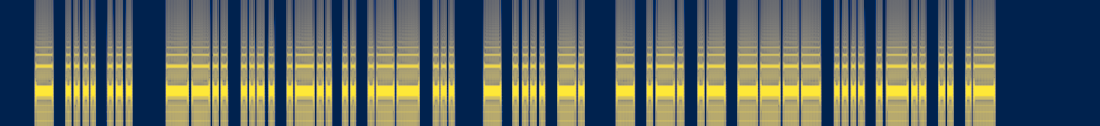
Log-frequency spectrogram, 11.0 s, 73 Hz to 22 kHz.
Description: Morse code (Greek alphabet), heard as a keyed tone, hand-sent with a straight key, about 28 wpm, 370 Hz. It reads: ΤΗΣ ΖΗΛΙΩΣ ΤΗΝ ΤΡΑΧΗΛΙΑ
